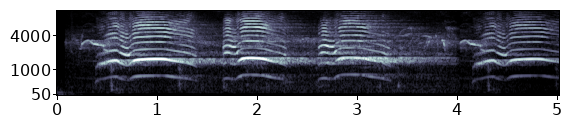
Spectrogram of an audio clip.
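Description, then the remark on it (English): A male Indian peafowl (peacock) gives a series of loud, piercing, nasal wailing calls, four long harmonic cries in quick succession with brief gaps between them. “Enter the peacock. You'll easily recognize these magnificent birds on sight. But are you familiar with their song?”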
